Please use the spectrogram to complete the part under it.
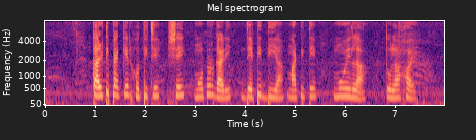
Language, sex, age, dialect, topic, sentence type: Bengali, female, 18-24, Western, agriculture, statement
